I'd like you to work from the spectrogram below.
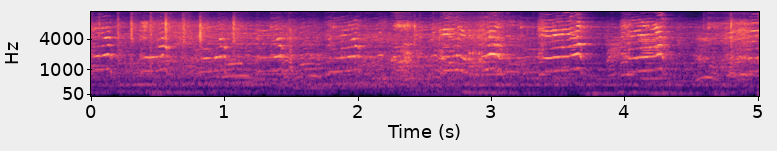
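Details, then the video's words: Laughing chicken roosters at a contest final in Indonesia, several birds crowing in overlapping bursts of rapid, stuttering, laugh-like notes, with crowd chatter and low rumbling noise throughout. "Kontes ayam ketawa final ak remaja"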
